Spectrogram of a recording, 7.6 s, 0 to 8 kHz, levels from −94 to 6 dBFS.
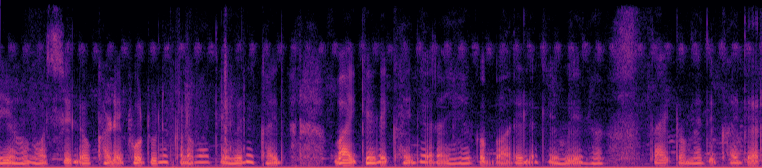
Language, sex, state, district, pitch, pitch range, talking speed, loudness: Hindi, female, Uttar Pradesh, Jyotiba Phule Nagar, 290 Hz, 245-300 Hz, 210 wpm, -30 LUFS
